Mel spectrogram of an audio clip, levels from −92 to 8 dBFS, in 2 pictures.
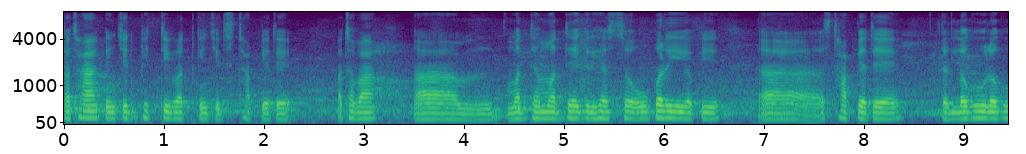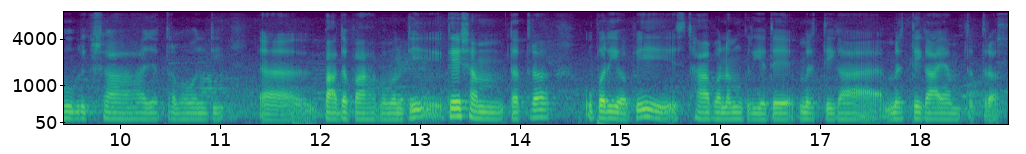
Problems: background sounds at intervals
